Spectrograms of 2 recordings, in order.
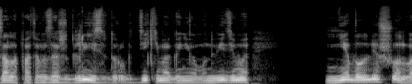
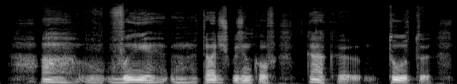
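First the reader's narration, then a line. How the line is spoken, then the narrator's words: Muttering. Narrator (Russian): забормотал он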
